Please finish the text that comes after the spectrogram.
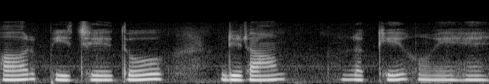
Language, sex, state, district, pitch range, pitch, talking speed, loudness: Hindi, female, Uttar Pradesh, Lucknow, 210-225 Hz, 215 Hz, 85 wpm, -15 LUFS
